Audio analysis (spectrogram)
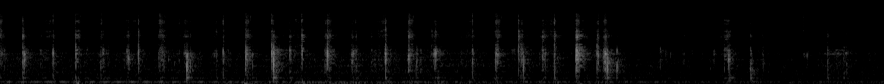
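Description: Tarot advice cards are shuffled by hand up close, a quick run of crisp riffling slaps and soft flicks in an irregular rhythm, faint and fairly quiet throughout.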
